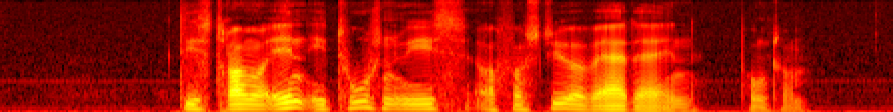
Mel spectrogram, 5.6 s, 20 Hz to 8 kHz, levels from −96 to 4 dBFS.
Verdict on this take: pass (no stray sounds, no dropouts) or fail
pass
